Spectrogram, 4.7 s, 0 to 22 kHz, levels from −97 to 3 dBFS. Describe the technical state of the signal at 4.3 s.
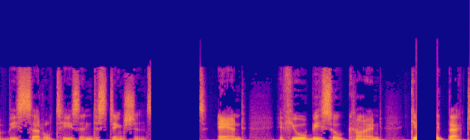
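At 4.3 s the speech has dropped out entirely in a Bluetooth stall running from 4.17 to 4.38 s, a gap of about 211 ms. The likely cause is radio interference holding back packets until the headphones' buffer emptied, so playback paused until retransmitted data arrived. It sounds like an abrupt cut to silence with the audio resuming afterward. On a waveform it is a flat line with hard edges, and on a spectrogram a clean vertical blank band across all frequencies.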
